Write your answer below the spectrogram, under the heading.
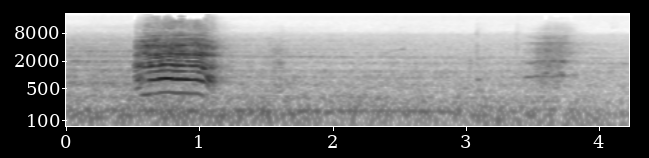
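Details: A playing pet blue-and-gold macaw gives one strong, grating squawk lasting about half a second, followed a few seconds later by a much fainter, distant-sounding call.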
